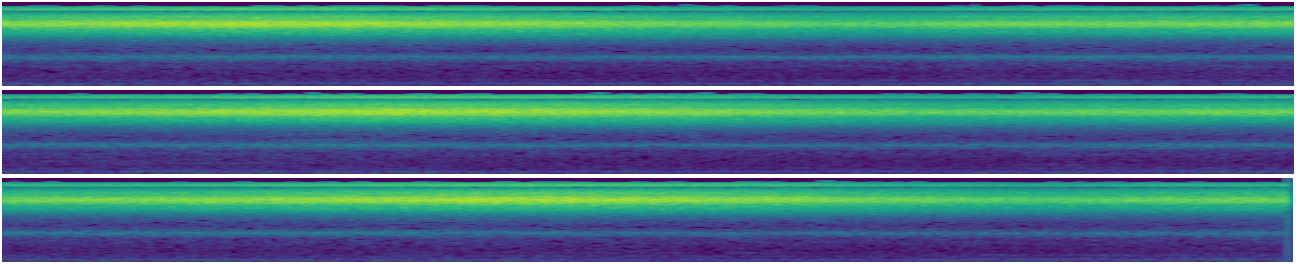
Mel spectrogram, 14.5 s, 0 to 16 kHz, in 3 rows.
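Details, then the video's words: Rockville, Maryland, USA, summer of 2021: many cicadas producing a high hissing drone that rises and falls in slow waves about every five seconds, over a quiet steady lower tone. "Cicadas song || Cicada's chorus song"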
